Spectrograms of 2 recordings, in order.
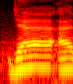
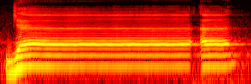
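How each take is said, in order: First: The vowel is held only briefly. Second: The vowel is held for a long time. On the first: The speaker calls it wrong. "Jadi dua harakat saja" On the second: The speaker calls it right. "dibaca sepanjang empat atau lima harokat. Itu bacaan yang benar"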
